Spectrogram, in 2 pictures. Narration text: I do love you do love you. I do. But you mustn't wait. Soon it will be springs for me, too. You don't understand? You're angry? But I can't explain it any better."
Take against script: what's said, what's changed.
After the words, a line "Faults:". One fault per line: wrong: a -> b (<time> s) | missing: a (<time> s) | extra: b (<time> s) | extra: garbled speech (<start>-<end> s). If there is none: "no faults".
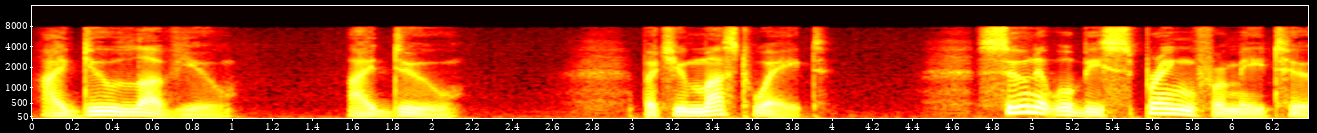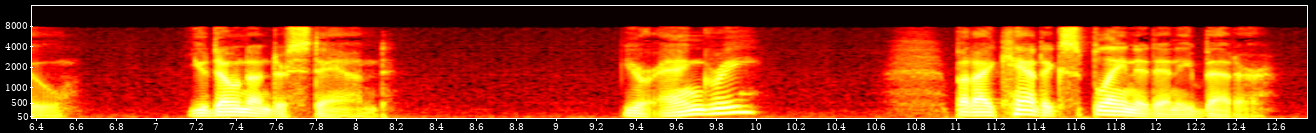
I do love you. I do. But you must wait. Soon it will be spring for me, too. You don't understand? You're angry? But I can't explain it any better."
Faults:
missing: do love you (1.0 s)
wrong: mustn't -> must (3.3 s)
wrong: springs -> spring (5.3 s)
